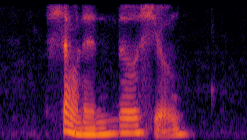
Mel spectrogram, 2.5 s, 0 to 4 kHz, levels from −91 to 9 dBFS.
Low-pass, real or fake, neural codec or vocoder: 3.6 kHz; fake; autoencoder, 48 kHz, 128 numbers a frame, DAC-VAE, trained on Japanese speech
